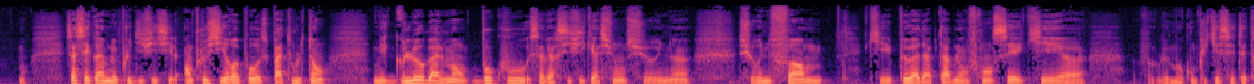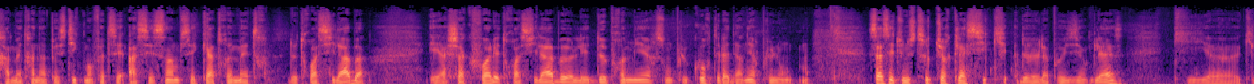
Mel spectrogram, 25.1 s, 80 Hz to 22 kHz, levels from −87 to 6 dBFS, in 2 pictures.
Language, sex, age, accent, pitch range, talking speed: French, male, 40-59, French, 85-110 Hz, 200 wpm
